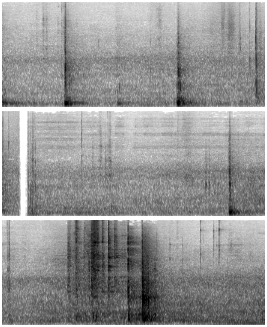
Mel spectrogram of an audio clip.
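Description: Scattered clicks and knocks of a plastic speaker housing being handled and fitted together, then a short clattering rattle about eight seconds in, the loudest sound.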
